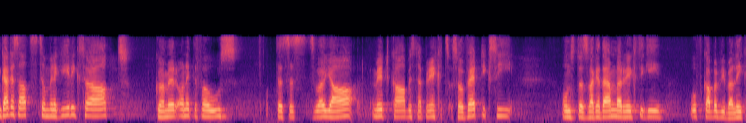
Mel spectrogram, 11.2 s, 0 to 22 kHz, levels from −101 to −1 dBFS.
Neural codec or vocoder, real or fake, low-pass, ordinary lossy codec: codec, 16 kHz, 0.5 kbps, X-Codec, WavLM features, trained on Multilingual LibriSpeech; fake; 7.2 kHz; none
